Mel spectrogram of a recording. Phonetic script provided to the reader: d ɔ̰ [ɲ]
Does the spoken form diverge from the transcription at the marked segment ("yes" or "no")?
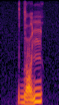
no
